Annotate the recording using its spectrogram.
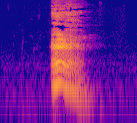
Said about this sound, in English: Excuse me. Tried to breathe and cough at the same time.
